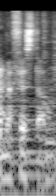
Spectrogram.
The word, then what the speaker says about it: Mephisto: I imagine Mephisto, that's how it's pronounced, right? – Yeah, Mephisto.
